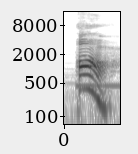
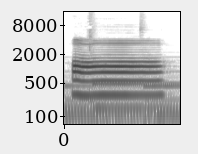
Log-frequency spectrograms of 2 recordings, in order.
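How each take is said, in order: First: The pitch falls sharply from high to low. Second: The pitch stays high and level. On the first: "Just let your voice go all the way down" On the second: "you must keep your voice high and flat"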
